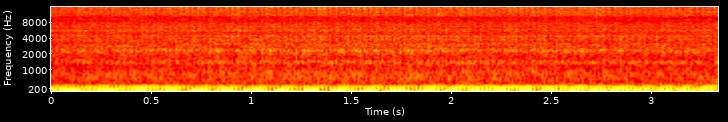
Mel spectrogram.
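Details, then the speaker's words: Mazdaspeed with CST5, Bayson R, Coolboost meth kit and 350z intake vent, first startup after install and ECU trouble codes cleared via Accessport: smooth, even idle with steady low hum, no knocks, ticks or hiss; smoke is residue burning off turbo hot side, not a leak. "Okay guys, this is the first startup. Hopefully we've done everything right. Sounds good so far."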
